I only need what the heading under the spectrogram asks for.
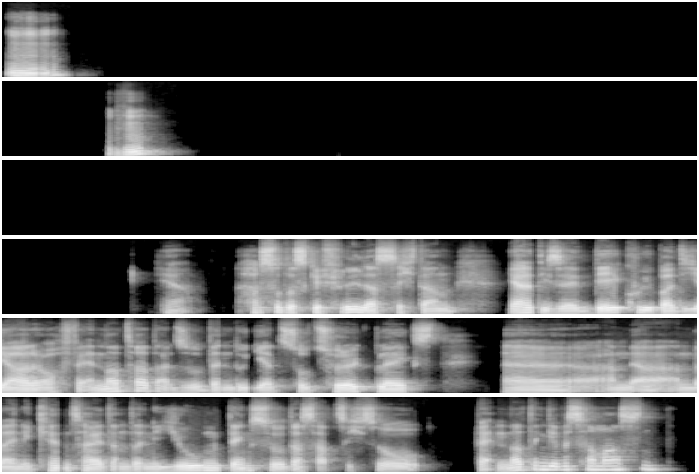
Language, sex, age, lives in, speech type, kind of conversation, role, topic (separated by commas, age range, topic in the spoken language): German, male, 20-24, Germany, conversation, podcast, host, Wie kombinierst du bei einem Festessen Tradition und neue Ideen?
